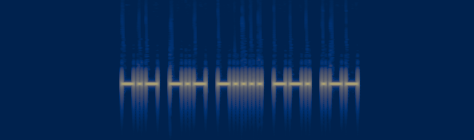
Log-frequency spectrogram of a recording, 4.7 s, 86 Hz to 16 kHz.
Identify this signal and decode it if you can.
Morse code, heard as a keyed tone, about 30 wpm, 700 Hz. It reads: KK6GW
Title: USA Call Signs - 5 Characters - Repeated 3x - 30wpm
